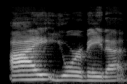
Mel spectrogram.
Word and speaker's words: Ayurveda: every day ayurveda helps you recognize that interconnectivity I your Veda that's they're telling me how to pronounce it now which I love because I'm like how do I pronounce it I your Veda ayurveda ayurveda ayurveda ayurveda ayurveda ayurveda ayurveda got it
